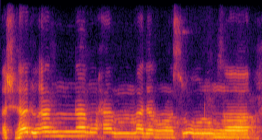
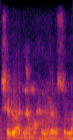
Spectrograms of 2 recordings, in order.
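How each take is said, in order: First: It is said loudly, in a full voice. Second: It is said softly, in a low voice.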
